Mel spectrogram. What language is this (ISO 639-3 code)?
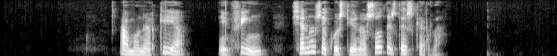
glg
